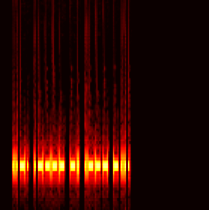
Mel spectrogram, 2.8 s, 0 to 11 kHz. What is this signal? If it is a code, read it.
Morse code, heard as a keyed tone, about 49 wpm, 700 Hz. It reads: F1NJB
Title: DXCC-100 Call Signs - 5 Characters - Repeated 2x - 50wpm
